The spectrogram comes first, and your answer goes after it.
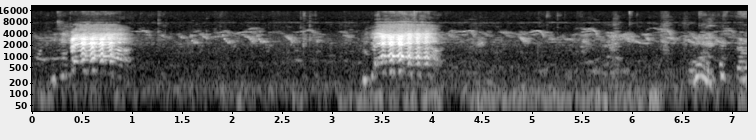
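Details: Goat caught and then slaughtered: two loud, harsh, wavering bleats about three seconds apart, each near half a second long, with faint background rustling and a short low sound at the end.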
